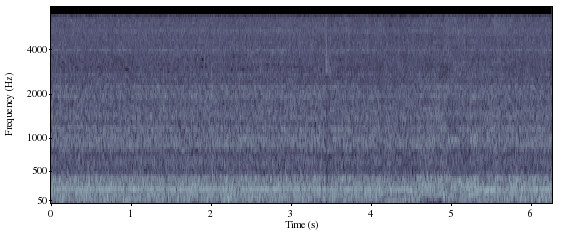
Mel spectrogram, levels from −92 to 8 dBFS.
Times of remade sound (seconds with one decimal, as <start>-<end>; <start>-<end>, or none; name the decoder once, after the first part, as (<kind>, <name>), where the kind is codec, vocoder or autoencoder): 4.1-5.7 (codec, SNAC)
